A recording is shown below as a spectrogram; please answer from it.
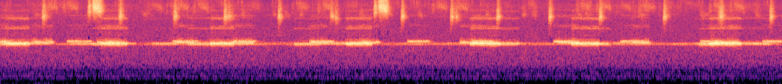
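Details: Crickets in the grass, warm summer night, Bulgaria: an unbroken high trill underlies rhythmic louder chirp bursts repeating about once a second, with scattered sharp high clicks; surround microphone.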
